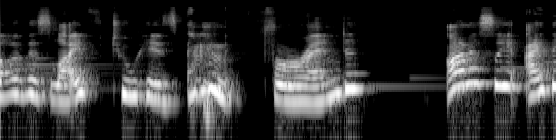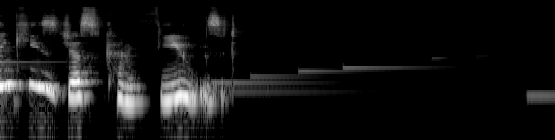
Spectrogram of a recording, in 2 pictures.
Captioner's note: aHem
